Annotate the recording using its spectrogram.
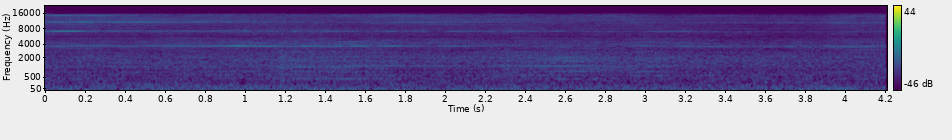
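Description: Steady whooshing hiss of room noise with a few faint high steady tones, unchanging throughout.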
